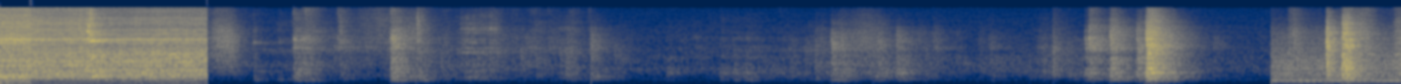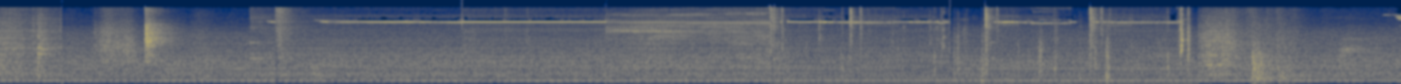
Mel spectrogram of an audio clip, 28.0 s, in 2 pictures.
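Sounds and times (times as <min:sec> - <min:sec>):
high-pitched regulator whine: 0:16.5 - 0:26.0.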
